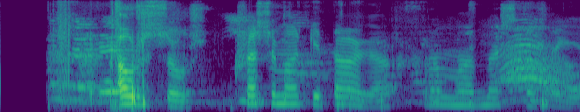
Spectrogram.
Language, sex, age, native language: Icelandic, male, 18-19, Icelandic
